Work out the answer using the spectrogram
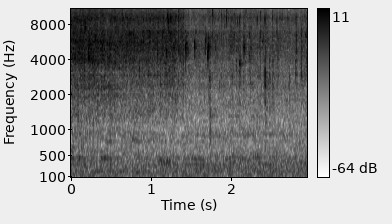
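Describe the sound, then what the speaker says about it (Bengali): Cinnamon, cardamom and cloves fry lightly in oil for morog polao, a steady close sizzle with small popping crackles toward the end. "এরপর এগুলোকে হালকা করে ভেজে নেব"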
